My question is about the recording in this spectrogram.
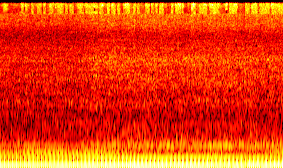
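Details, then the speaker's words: Rebuilt Kawasaki Ninja motorcycle, started with choke on, cold: an even, steady multi-cylinder hum with no knocks or misses, quiet intake and no smoke; running nice and smooth, normal running. "oh look at that on the bottom lovely that sounds good sounds really good actually very nice and smooth"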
